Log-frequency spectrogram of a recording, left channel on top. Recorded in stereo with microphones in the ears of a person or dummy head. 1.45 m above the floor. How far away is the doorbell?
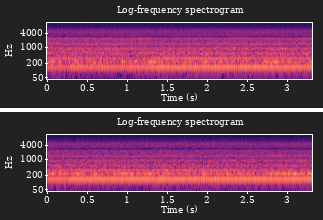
No doorbell in this recording.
